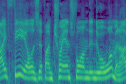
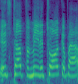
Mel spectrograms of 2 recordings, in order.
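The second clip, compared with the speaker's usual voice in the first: high, tearful crying voice; 7 semitones higher than usual. Being comforted by the other speaker, the person says this while crying. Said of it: "Please don't cry".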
